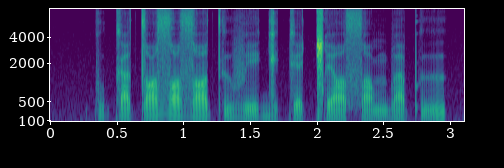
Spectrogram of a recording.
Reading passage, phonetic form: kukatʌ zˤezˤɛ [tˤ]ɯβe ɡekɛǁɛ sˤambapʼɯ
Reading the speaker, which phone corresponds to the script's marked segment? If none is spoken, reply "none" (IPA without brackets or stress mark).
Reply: tʼ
